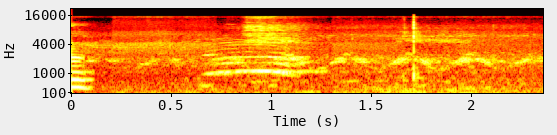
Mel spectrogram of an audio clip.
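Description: Distant voices from the street below, with one drawn-out, high-pitched call about a second in, like a child calling out, and a single sharp click shortly before the end.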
